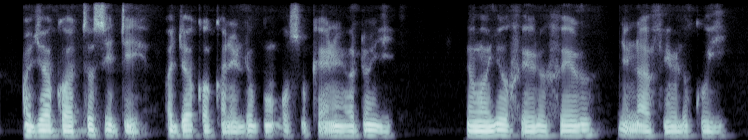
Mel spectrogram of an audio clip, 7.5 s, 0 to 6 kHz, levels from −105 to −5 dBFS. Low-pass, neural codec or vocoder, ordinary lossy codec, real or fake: 5.4 kHz; autoencoder, 48 kHz, 128 numbers a frame, DAC-VAE, trained on Japanese speech; none; fake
